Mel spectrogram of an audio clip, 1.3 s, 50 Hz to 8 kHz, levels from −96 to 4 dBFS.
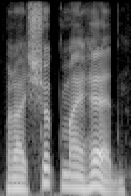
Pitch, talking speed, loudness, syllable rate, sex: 130 Hz, 230 wpm, -15 LUFS, 4.2 syllables/s, male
